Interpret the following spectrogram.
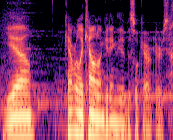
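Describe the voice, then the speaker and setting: Game music runs in the background as a man with a lowish voice comments on his mobile game pulls at a normal speed. He sounds animated, though his casual channel commentary is hesitant, like he's thinking out loud.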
